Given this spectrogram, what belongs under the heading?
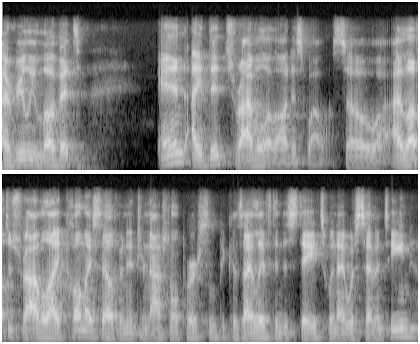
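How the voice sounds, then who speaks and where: With audible room echo, a man in a Swiss German accent talks at a moderate pace, with medium pitch and ordinary pitch variation. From Switzerland, Zurich area. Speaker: author. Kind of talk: interview. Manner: halting, with self-corrections.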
